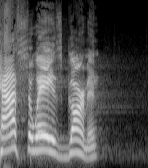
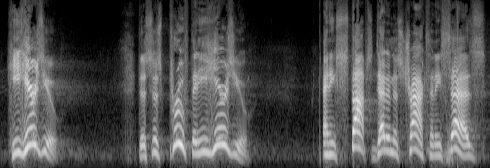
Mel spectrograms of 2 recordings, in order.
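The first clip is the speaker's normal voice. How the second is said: normal talking voice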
